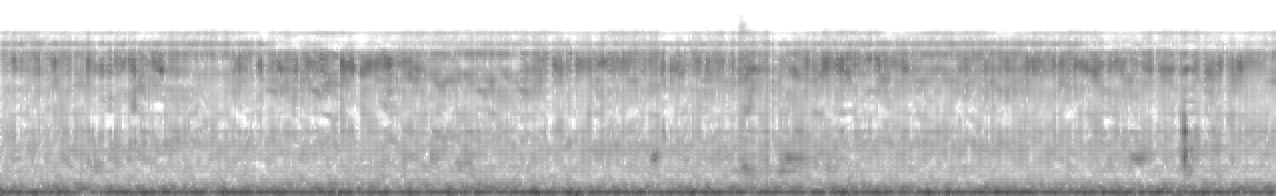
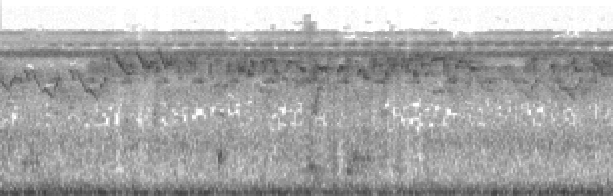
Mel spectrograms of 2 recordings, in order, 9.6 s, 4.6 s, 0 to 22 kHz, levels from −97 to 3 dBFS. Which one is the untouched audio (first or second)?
second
